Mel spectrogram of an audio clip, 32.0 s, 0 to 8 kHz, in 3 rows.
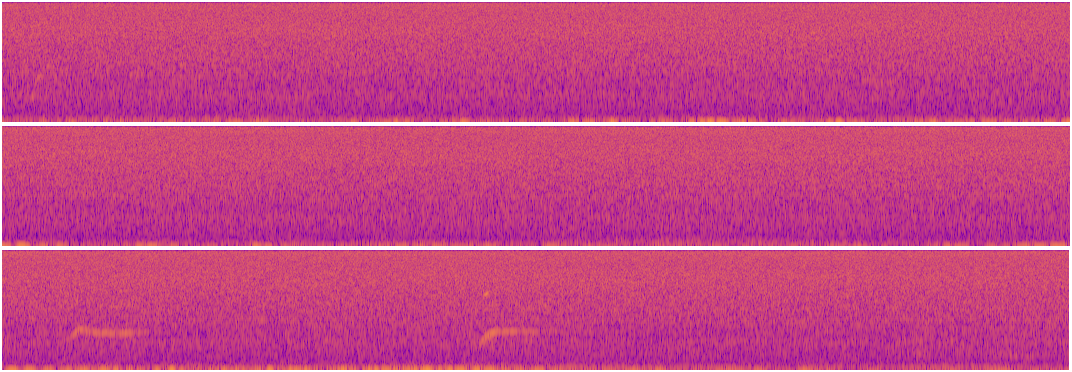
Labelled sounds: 22.0	22.7	humpback whale, 0.80 to 1.2 kHz
27.2	27.6	humpback whale, 0.80 to 1.0 kHz

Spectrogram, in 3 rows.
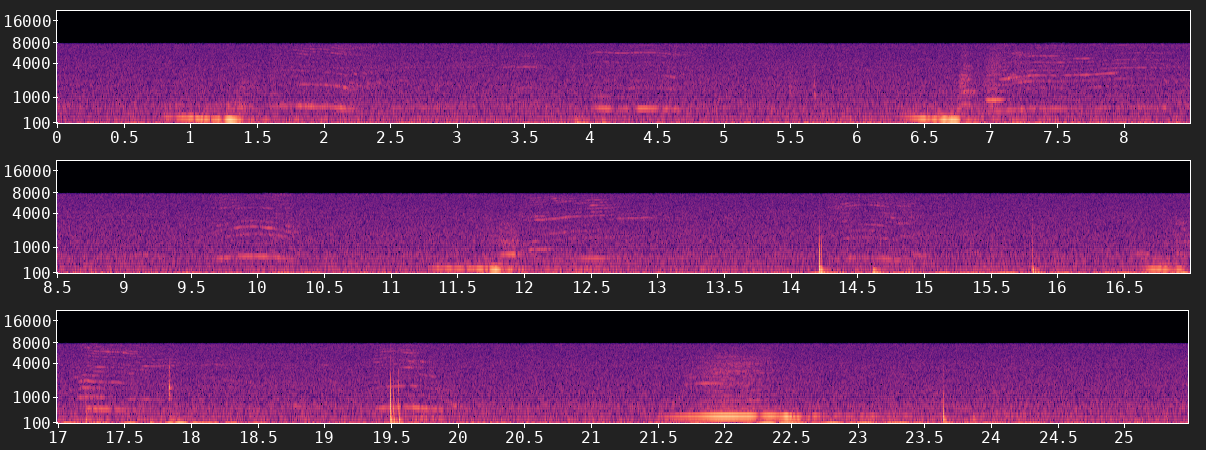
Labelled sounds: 1.8	2.4	humpback whale, 1.4 to 6.4 kHz
3.3	4.6	humpback whale, 3.5 to 5.9 kHz
7.1	8.3	humpback whale, 1.9 to 7.9 kHz
9.8	10.3	humpback whale, 1.5 to 5.0 kHz
12.1	13.0	humpback whale, 1.5 to 5.9 kHz
14.3	14.8	humpback whale, 1.5 to 5.4 kHz
17.1	17.6	humpback whale, 0.96 to 6.2 kHz
19.6	19.8	humpback whale, 4.1 to 4.4 kHz
21.7	22.3	humpback whale, 0.80 to 5.2 kHz

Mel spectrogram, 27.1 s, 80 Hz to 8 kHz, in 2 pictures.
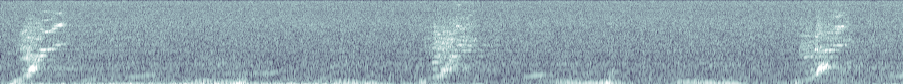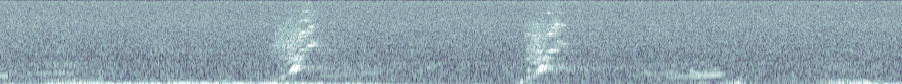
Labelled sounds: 0.3	1.1	humpback whale, 0.80 to 3.7 kHz
6.9	7.1	humpback whale, 1.6 to 1.8 kHz
12.0	12.7	humpback whale, 0.96 to 3.4 kHz
17.8	18.1	humpback whale, 0.80 to 1.2 kHz
21.5	21.8	humpback whale, 0.80 to 1.1 kHz

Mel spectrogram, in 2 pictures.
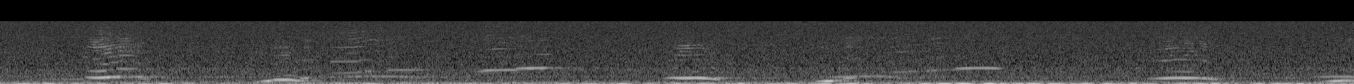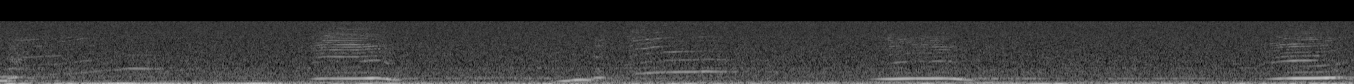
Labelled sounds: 0.9	1.4	humpback whale, 1.3 to 2.5 kHz
3.3	3.7	humpback whale, 1.0 to 2.3 kHz
4.9	5.6	humpback whale, 0.80 to 2.1 kHz
6.7	7.1	humpback whale, 1.4 to 2.5 kHz
9.6	10.0	humpback whale, 0.80 to 0.93 kHz
11.6	11.9	humpback whale, 1.1 to 2.1 kHz
13.7	14.2	humpback whale, 1.3 to 3.3 kHz
16.7	17.4	humpback whale, 1.3 to 5.3 kHz
19.9	20.6	humpback whale, 1.1 to 3.5 kHz
22.8	23.1	humpback whale, 2.1 to 2.2 kHz
26.2	26.9	humpback whale, 0.83 to 4.4 kHz

